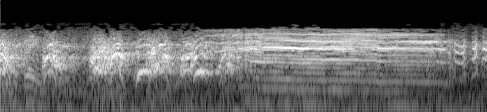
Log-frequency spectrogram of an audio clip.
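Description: Sled dogs pulling a dog sled yelp and bark in a noisy, choppy burst, then break into a long, sustained howl that carries loudly to the end, with no talking over it.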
